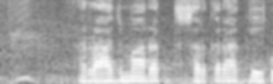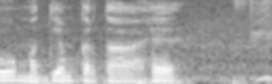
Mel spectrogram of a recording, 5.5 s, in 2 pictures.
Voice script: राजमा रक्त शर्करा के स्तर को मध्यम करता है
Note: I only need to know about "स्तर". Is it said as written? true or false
false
